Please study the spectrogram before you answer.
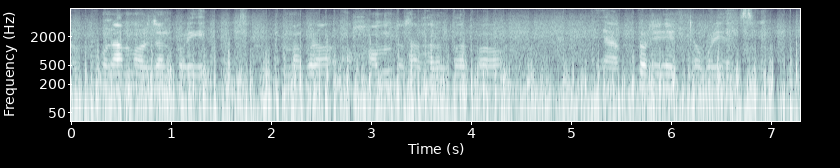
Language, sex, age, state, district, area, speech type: Assamese, male, 60+, Assam, Nalbari, rural, spontaneous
